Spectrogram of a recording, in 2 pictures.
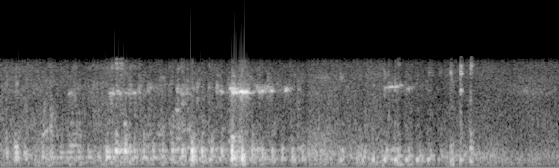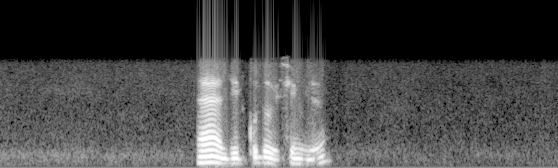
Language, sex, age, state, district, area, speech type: Santali, male, 30-45, West Bengal, Paschim Bardhaman, rural, conversation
